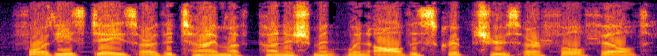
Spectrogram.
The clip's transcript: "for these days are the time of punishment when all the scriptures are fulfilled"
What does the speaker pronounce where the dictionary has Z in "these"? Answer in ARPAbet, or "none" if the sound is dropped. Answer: Z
